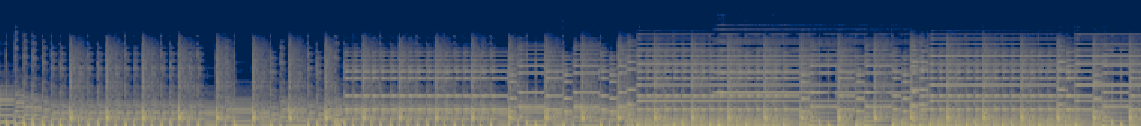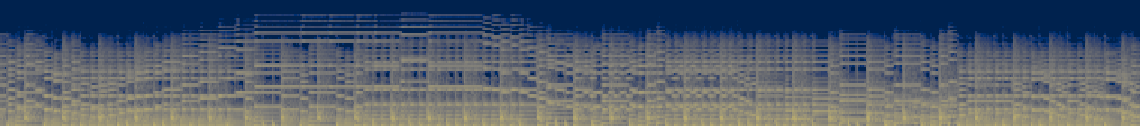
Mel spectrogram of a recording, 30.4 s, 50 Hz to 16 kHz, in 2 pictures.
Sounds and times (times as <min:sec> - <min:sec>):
Music: 0:00.0 - 0:30.4.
